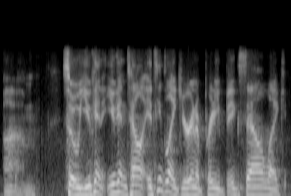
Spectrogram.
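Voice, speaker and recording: A man's voice: medium pitch, sing-song, moderate pace, slightly rough, highs cut off. A man running a tabletop game as game master, describing scenes in a loose, easygoing way.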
